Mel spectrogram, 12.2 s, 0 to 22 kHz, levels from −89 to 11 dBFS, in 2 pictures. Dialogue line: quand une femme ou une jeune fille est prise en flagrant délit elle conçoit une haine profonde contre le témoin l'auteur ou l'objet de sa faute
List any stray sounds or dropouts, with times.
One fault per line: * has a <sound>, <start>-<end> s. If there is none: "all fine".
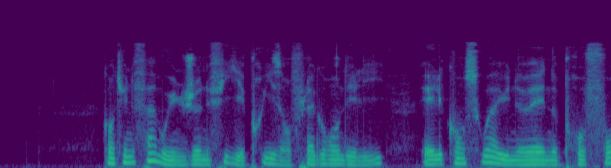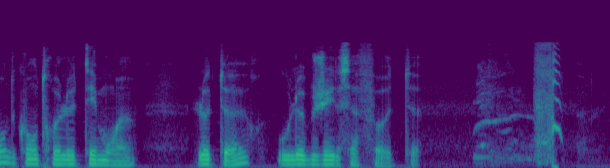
* has a laugh, 10.8-11.8 s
